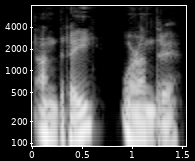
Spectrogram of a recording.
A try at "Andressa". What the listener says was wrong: Andressa. You don't have the I. Andressa.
